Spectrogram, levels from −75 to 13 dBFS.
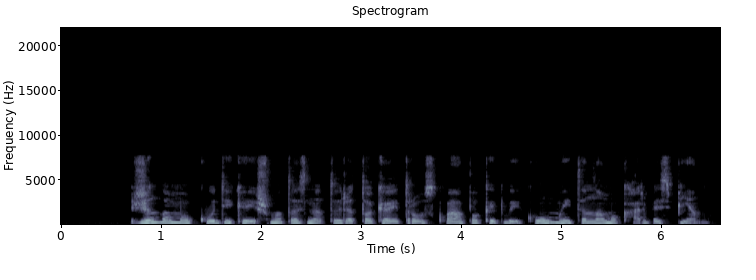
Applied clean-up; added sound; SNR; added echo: none; none; none; none.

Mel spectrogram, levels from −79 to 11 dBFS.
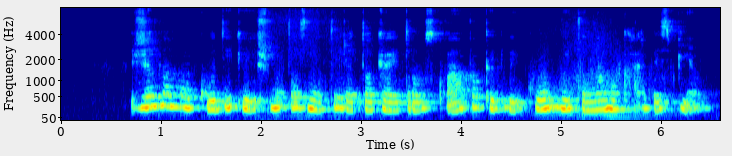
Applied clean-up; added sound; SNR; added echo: neural separator model SepFormer DNS4.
